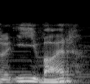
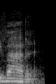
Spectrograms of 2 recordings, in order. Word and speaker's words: Ivar: Auf Norwegisch eigentlich fast identisch. Ivar, also man rollt das R, je nachdem, wo man herkommt. Genau, Ivar.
